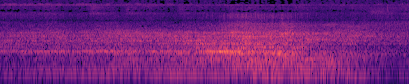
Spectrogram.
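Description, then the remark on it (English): A heavy lorry rumbles past, its low engine drone and road noise swelling to a peak midway, then gradually fading. No one speaks. “When the lorry has gone, they all look round and listen again.”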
